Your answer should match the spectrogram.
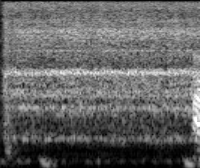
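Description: Coffee-bar equipment starts up abruptly and runs with a steady hiss and a thin high whistling tone.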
